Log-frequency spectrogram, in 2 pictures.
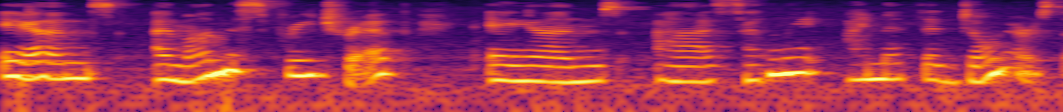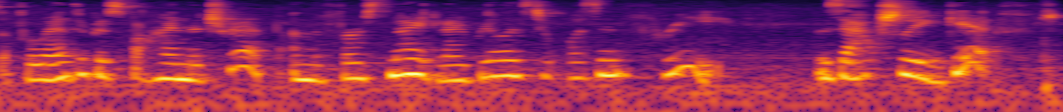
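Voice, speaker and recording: A plain, everyday voice with an American accent talks at a moderate pace, its pitch rising and falling in an ordinary way. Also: woman, fairly high pitch for a woman. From New York and New Jersey, US. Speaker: nonprofit founder and CEO. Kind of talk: interview.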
